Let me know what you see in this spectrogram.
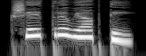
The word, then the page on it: ಕ್ಷೇತ್ರವ್ಯಾಪ್ತಿ: kṣētravyāpti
